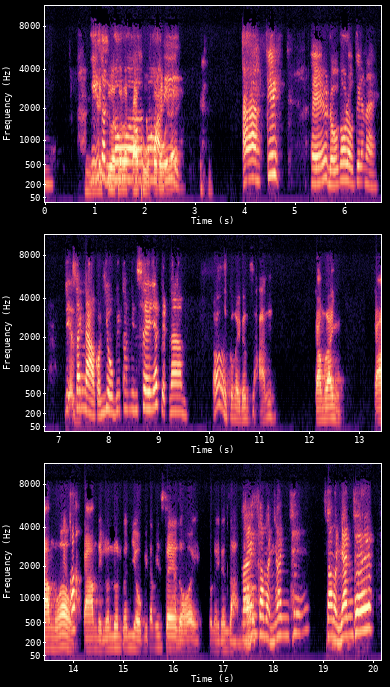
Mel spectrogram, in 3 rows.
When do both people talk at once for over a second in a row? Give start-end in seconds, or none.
0.9-2.7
